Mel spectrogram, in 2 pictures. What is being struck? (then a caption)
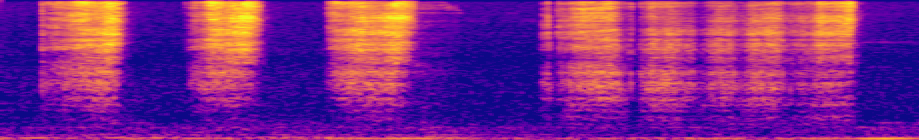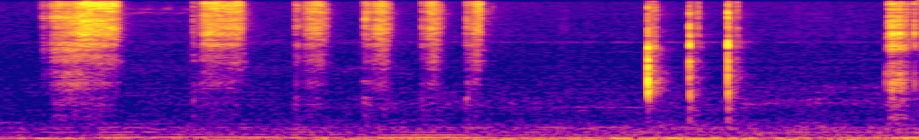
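Corrugated cardboard box. A stiff black-bristle brush is brushed over the surface of a hollow brown corrugated cardboard box, recorded close-up. Dry, scratchy bristle strokes repeat throughout: longer sweeps at first, then quicker, shorter flicks, over a steady low rumble.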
